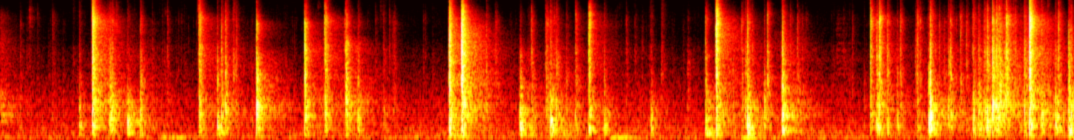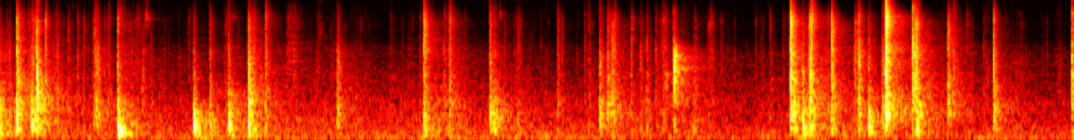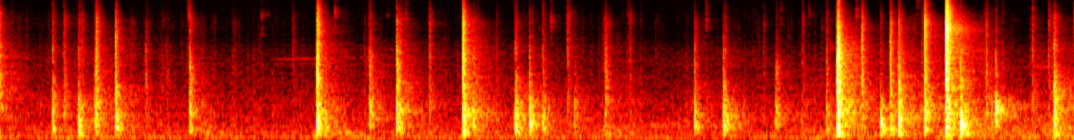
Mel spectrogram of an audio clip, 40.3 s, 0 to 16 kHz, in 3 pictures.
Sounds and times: Rain dripping on plastic 0:00.0 - 0:40.2

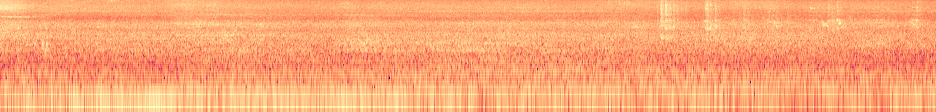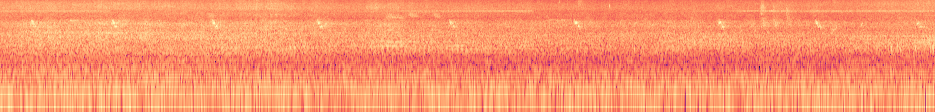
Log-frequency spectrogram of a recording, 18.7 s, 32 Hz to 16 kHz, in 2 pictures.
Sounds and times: Traffic Sound 0:00.0 - 0:12.4

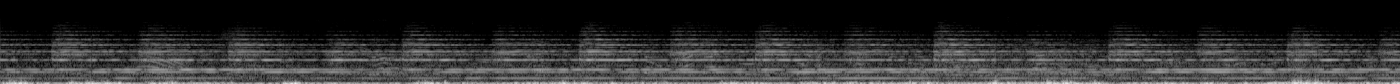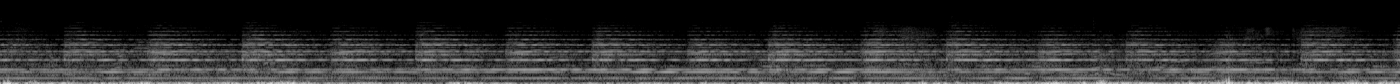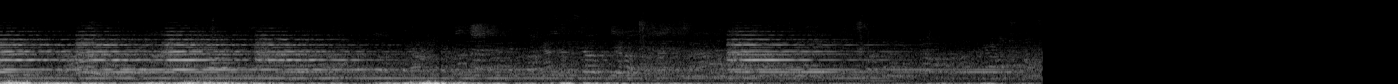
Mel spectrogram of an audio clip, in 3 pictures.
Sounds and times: Bells ringing 0:00.0 - 0:38.4

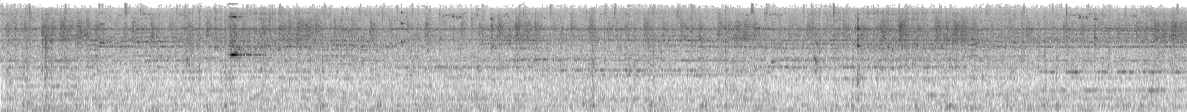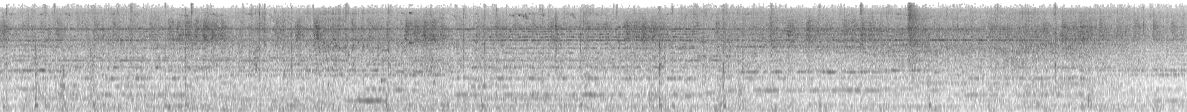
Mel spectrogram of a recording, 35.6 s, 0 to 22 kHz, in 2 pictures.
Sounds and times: machine noise of a little merry-go-round 0:00.0 - 0:35.6

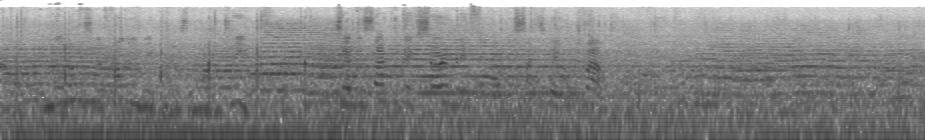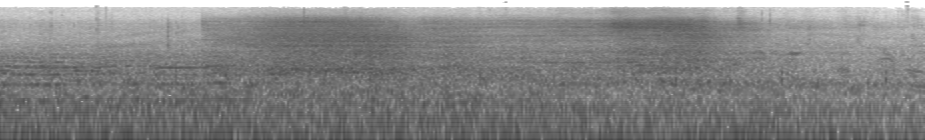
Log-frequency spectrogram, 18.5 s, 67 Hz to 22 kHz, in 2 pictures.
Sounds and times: Buskers 0:00.0 - 0:18.5

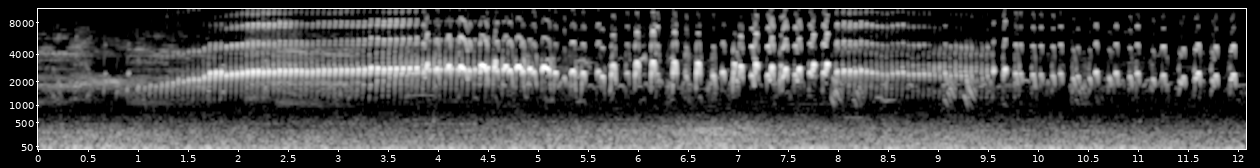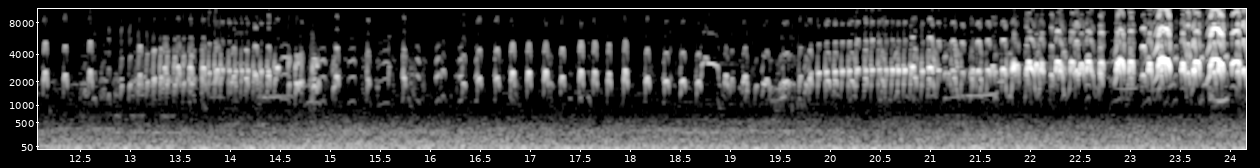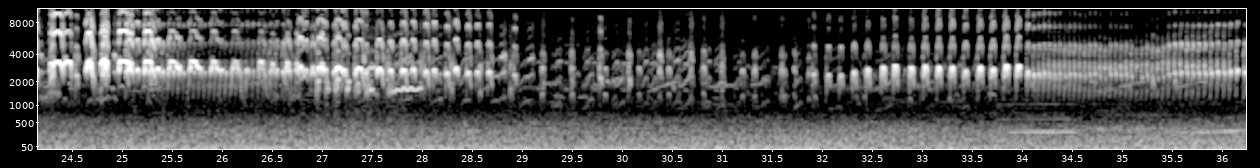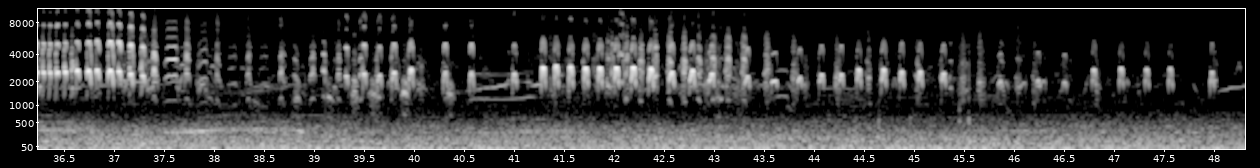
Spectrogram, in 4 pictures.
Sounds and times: crow 0:00.0 - 0:01.7
curlew 0:00.0 - 0:48.3

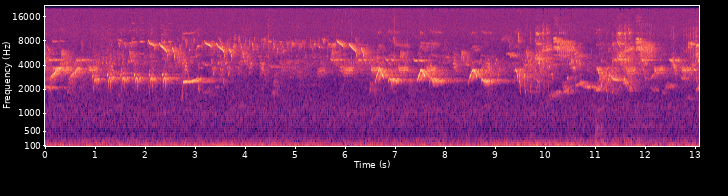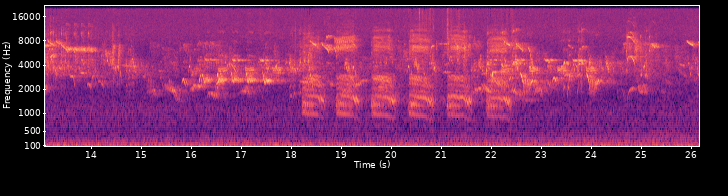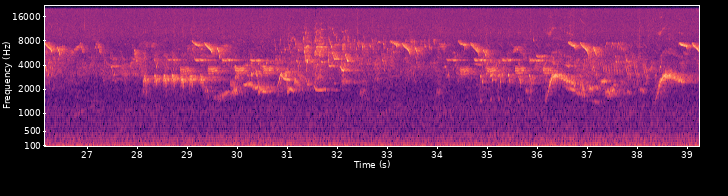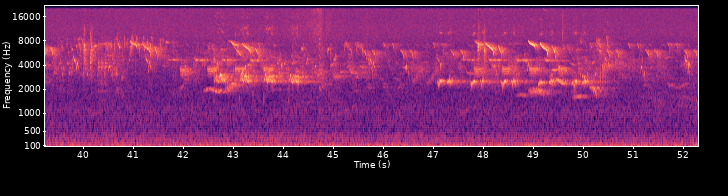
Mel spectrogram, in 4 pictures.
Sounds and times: many bird live here 0:18.2 - 0:23.6
many bird live here 0:35.3 - 0:52.3

